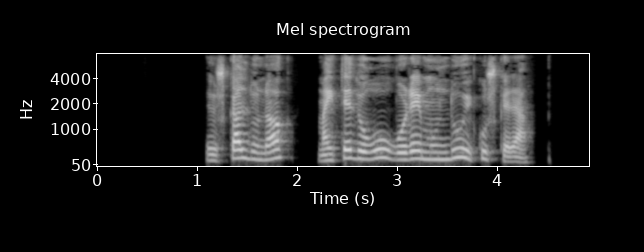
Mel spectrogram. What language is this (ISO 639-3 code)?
eus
